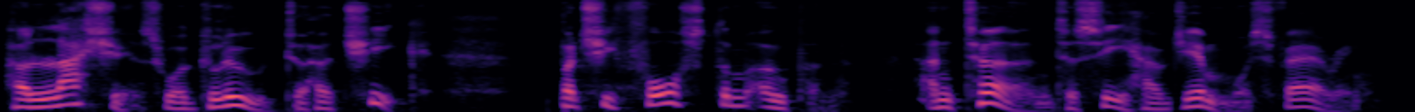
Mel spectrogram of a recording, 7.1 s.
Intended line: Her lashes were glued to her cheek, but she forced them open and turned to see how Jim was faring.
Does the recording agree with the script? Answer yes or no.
yes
